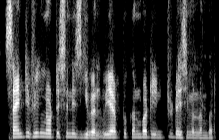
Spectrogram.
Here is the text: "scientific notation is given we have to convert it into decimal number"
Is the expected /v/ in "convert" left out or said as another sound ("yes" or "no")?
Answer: yes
